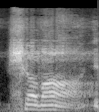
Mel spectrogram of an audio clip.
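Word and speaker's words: Shavah (חַוָּה): Shavah is the Hebrew pronunciation.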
